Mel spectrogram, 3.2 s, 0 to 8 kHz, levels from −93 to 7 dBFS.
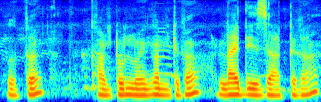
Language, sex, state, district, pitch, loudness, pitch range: Wancho, male, Arunachal Pradesh, Longding, 140 Hz, -17 LUFS, 135-145 Hz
